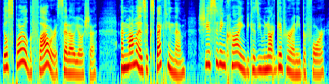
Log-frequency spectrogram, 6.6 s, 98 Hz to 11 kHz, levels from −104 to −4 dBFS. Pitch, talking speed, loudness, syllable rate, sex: 230 Hz, 210 wpm, -19 LUFS, 6.2 syllables/s, female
